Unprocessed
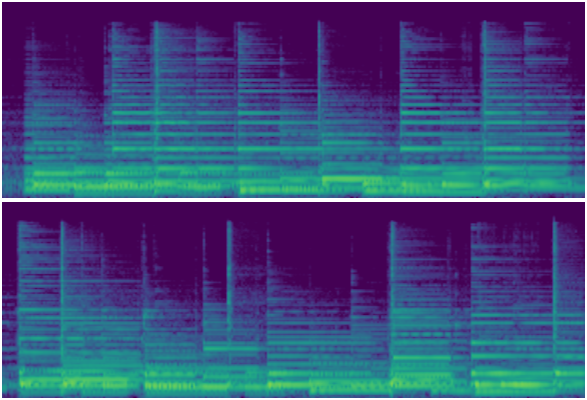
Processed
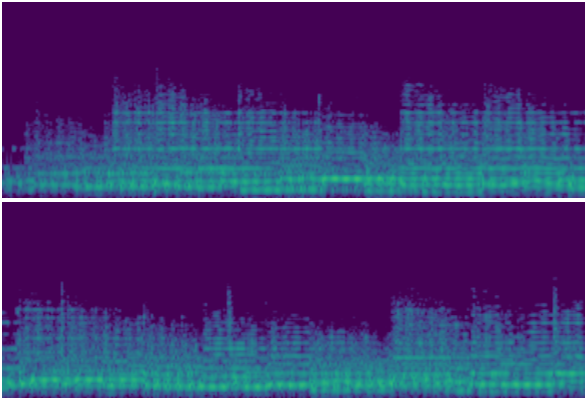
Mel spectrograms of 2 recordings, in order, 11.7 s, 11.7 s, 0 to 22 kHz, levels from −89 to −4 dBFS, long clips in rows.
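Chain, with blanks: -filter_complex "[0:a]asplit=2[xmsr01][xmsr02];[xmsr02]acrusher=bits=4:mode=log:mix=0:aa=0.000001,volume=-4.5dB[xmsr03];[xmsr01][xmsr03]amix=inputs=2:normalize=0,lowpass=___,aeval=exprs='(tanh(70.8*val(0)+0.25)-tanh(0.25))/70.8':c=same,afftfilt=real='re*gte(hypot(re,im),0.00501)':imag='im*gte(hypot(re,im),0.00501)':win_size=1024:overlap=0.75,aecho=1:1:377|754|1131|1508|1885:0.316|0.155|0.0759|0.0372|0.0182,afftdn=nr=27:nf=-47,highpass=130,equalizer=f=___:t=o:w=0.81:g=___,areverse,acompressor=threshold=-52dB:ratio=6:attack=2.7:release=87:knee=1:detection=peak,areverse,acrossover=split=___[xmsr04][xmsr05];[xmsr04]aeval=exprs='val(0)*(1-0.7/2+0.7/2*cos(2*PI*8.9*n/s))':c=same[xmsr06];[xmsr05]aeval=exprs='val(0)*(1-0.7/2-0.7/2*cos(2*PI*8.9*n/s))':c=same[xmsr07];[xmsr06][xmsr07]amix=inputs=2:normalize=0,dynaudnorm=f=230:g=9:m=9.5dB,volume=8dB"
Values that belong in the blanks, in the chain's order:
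2600, 270, 5, 620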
